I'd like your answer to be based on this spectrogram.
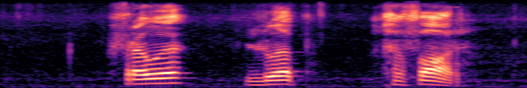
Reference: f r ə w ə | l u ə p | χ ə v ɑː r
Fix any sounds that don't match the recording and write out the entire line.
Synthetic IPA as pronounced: f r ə w ə | l u ə p | χ ə f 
